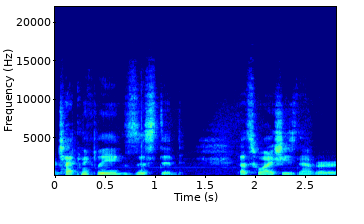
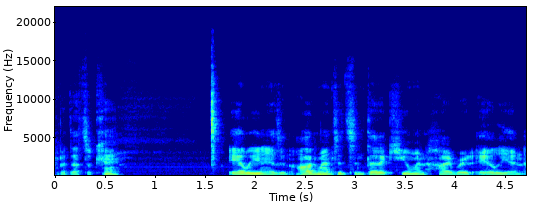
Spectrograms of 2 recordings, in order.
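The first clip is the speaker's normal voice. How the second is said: ordinary talk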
